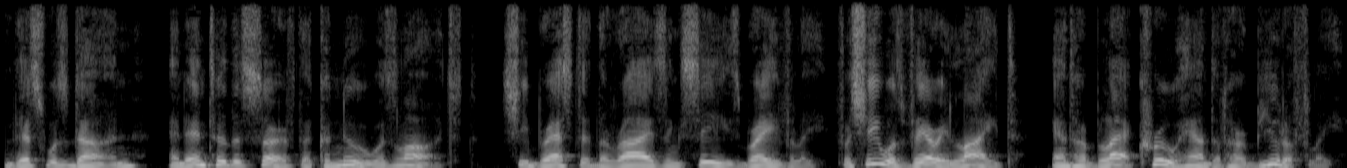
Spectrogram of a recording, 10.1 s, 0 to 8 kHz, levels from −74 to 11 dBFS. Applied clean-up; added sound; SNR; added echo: none; none; none; none.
